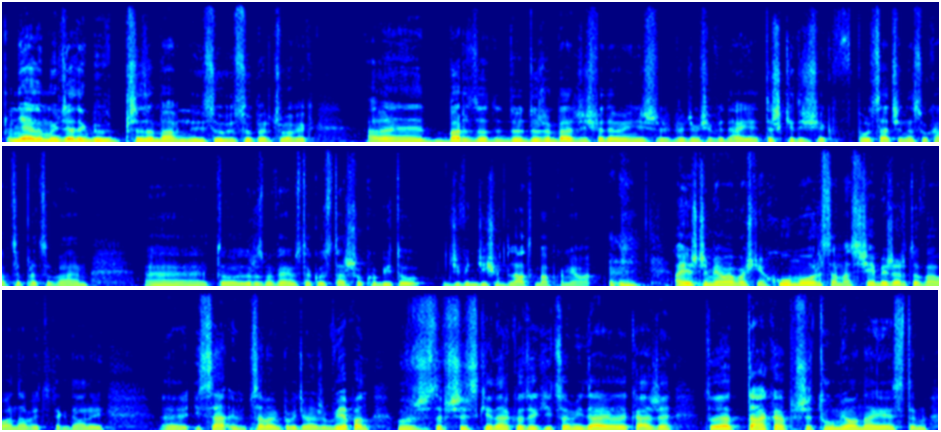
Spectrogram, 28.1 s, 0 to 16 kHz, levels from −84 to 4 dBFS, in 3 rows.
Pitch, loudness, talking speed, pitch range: 140 Hz, -34 LUFS, 145 wpm, 135-150 Hz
